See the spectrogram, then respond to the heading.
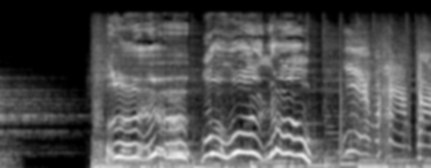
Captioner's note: struggling to speak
